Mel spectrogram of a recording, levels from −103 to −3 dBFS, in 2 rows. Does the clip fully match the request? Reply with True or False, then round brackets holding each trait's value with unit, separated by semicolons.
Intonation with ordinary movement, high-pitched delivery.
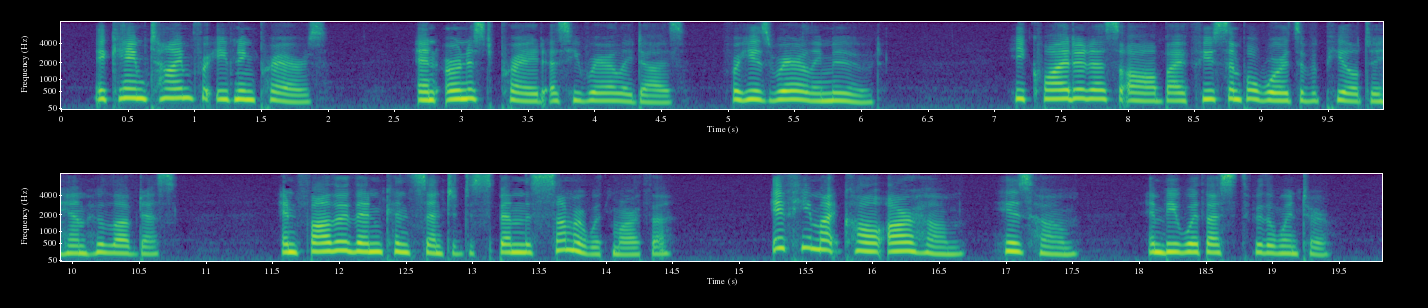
True (3.9 semitones; 235 Hz)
